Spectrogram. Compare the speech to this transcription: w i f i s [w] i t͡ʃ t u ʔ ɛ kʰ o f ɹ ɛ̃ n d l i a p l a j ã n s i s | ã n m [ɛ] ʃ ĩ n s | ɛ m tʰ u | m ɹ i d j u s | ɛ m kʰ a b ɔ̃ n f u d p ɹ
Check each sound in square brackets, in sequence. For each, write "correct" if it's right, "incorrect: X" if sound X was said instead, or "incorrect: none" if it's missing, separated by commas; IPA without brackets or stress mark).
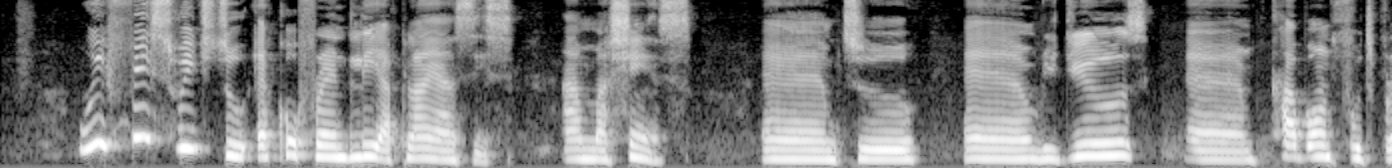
correct, incorrect: a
